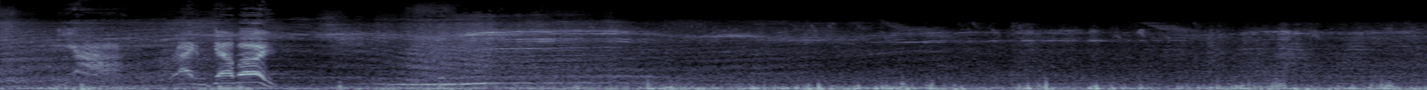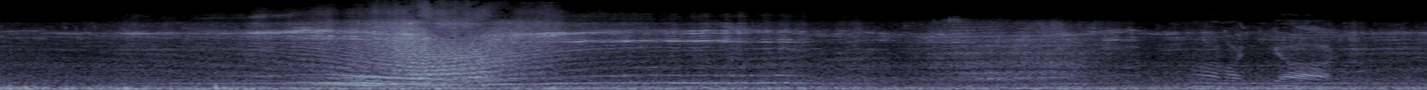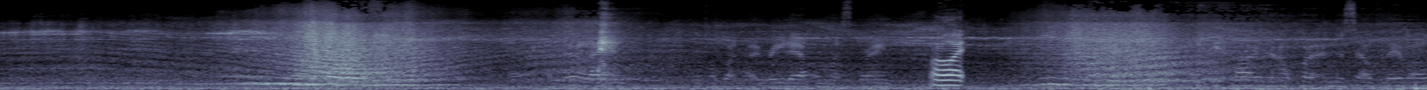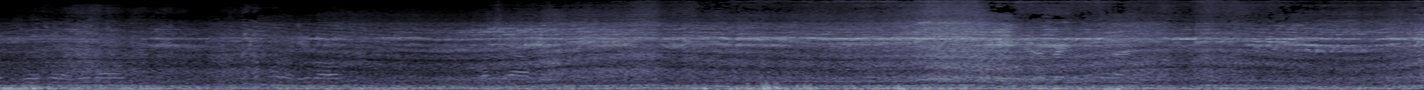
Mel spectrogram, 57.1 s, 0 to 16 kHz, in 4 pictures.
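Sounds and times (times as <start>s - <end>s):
drone motors whining: 0.0s - 57.0s.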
